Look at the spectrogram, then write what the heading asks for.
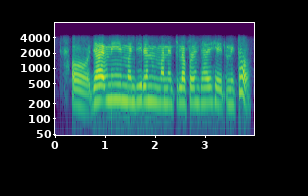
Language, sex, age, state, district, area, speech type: Santali, female, 18-30, West Bengal, Birbhum, rural, conversation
